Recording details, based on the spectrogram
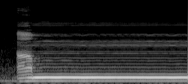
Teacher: মিমের গুন্নাটা হলো দুই ঠোঁট মিল করে আমরা মিমের গুন্নাটা আদায় করব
